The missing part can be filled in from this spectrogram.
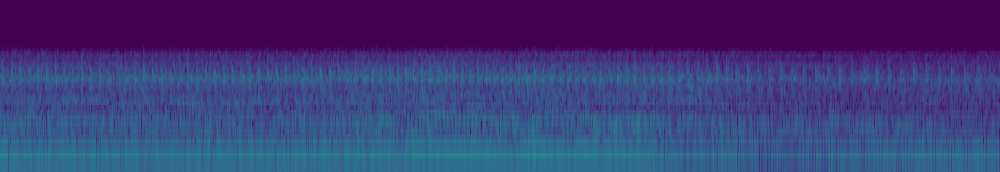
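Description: Steady idle with a light regular tick, about four per second, riding over the engine note; cause can't be pinned down by ear.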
